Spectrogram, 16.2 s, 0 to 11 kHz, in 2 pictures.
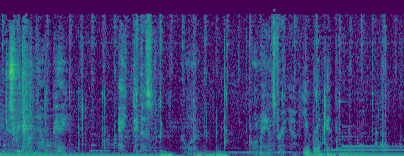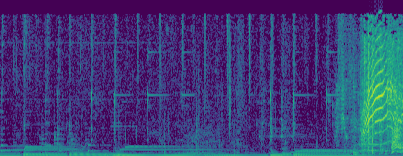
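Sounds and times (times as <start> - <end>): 
steady low droning music bed: 0.0 - 15.4
speech: 0.3 - 1.9, 6.1 - 7.4
cat yowling: 15.3 - 16.1.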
